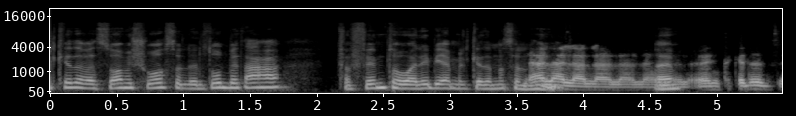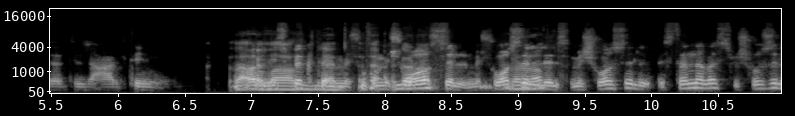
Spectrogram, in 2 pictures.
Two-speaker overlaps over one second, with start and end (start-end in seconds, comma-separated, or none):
6.9-9.4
